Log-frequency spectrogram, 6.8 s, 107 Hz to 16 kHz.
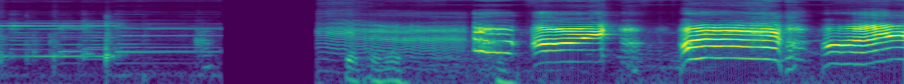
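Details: Male baby, 2 months old or younger, newborn: loud, high-pitched bursts of crying after a brief stretch of music-like tones and a pause; infant crying.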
